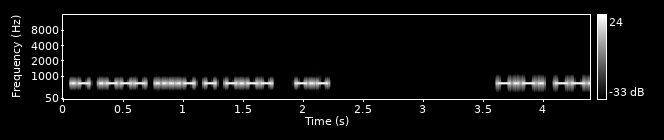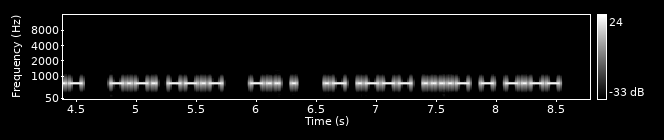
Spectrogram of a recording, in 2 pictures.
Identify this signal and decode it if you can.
Morse code, heard as a keyed tone, about 48 wpm, 700 Hz. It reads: AJ4TY K CQ CQ DE AJ4TY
